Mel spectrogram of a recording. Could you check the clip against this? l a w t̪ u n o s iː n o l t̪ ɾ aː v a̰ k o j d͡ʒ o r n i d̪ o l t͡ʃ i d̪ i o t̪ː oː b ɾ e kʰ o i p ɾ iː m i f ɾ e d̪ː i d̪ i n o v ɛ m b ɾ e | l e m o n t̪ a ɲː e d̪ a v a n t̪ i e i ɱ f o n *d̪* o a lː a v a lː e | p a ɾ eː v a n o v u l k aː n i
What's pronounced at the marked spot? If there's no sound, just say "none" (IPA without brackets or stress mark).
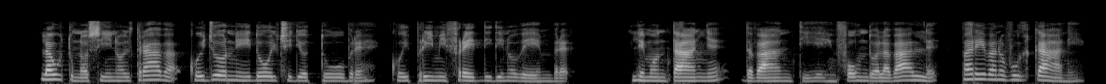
d̪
